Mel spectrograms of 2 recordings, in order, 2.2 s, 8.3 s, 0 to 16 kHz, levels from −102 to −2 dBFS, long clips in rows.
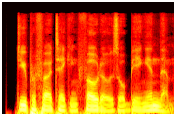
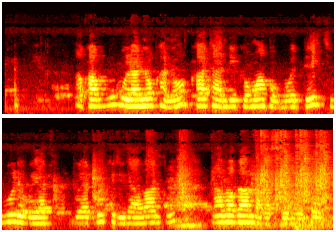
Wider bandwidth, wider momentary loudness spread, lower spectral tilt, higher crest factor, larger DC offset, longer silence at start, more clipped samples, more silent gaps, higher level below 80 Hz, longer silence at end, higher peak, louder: about the same, 12 kHz vs 11.5 kHz; second, 6 LU vs 11 LU; about the same, -6.5 dB/octave vs -6.5 dB/octave; about the same, 16 dB vs 18 dB; neither; first, 0.2 s vs 0.05 s; neither; neither; first, -28 dBFS vs -50 dBFS; about the same, 0 s vs 0 s; about the same, -2 dBFS vs -4 dBFS; about the same, -20 LUFS vs -22 LUFS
